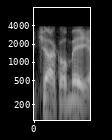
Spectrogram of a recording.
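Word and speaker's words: Jacomet: That's J-A-C-O-M-E-T, Giacomet, I guess you'd pronounce that.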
